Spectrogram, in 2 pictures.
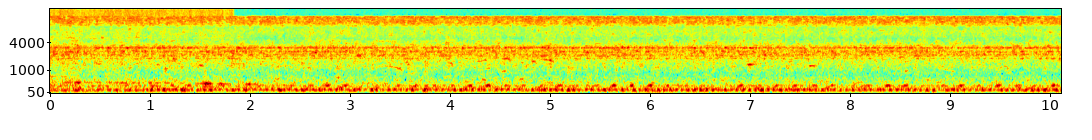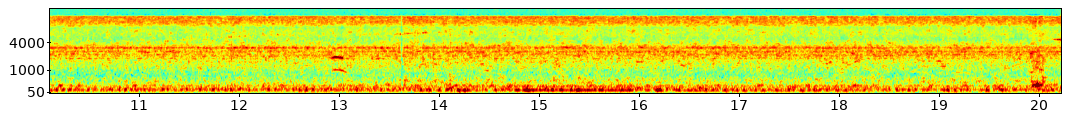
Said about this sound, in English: Maybe just some plumbing on the pressure side of the turbocharger, but something definitely went pop on that tractor and wreaked some havoc under the hood there as they had a runaway. The tractor would not shut off.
